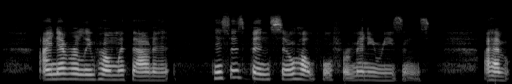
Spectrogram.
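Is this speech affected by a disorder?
Yes: bilateral cleft lip and palate; without partial air escapes to nasal passage, mushy unclear speech, could not roll r's, now improved.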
